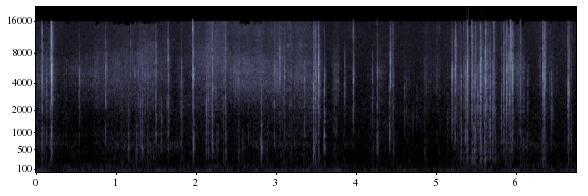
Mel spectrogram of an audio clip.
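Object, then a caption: Foil-wrapped package. A hand-sized package wrapped in crinkled aluminium foil is held in both hands while long red-painted nails scratch and squeeze the foil. Bright, dry crinkling and crackling come in quick bursts of sharp scratches over a faint low hum, with denser clusters near the start and end.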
